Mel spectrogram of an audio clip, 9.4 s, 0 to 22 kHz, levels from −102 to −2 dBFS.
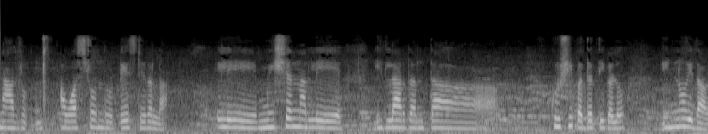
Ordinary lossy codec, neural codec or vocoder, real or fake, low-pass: MP3, 32 kbps; none; real; 7.2 kHz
